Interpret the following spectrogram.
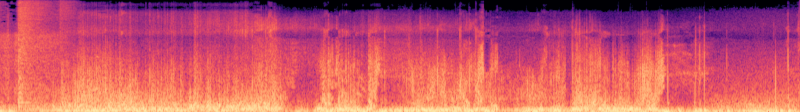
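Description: Strong wind buffeting and rushing over the camera microphone as a tandem parachute deploys, loud and rumbling throughout; backing music cuts out in the first second.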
